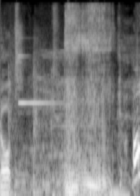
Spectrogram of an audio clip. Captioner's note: ding!; blows raspberry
